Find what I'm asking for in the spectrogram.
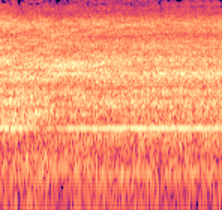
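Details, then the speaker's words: Shark vacuum switched on: loud, strained high-pitched rushing roar with a thin steady whistle and poor suction; clogged suction path. "usually usually we're not selecting noises like that that means that it's clogged up"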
